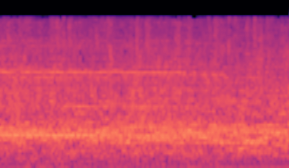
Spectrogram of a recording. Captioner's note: applause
